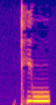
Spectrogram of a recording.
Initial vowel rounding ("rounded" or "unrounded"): rounded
